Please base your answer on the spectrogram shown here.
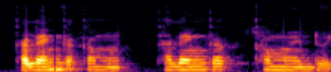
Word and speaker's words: Kalenga Kamwendo: But to us, he'll still be the young pilot, Kalenga Kamwendo. Did I say it correctly? Kalenga Kamwendo, yes.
